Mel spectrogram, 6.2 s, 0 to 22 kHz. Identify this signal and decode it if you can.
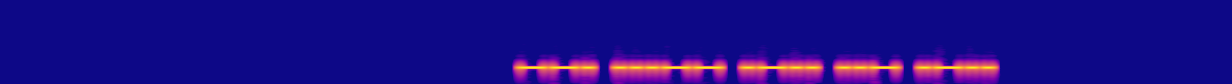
Morse code, heard as a keyed tone, about 31 wpm, 700 Hz. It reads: G3LUL
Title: DXCC-100 Call Signs - 5 Characters - Repeated 3x - 30wpm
